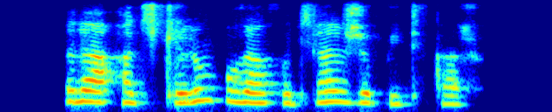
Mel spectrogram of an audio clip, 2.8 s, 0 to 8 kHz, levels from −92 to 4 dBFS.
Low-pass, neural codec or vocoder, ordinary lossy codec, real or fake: 7.2 kHz; codec, 44.1 kHz, 2.6 kbps, SNAC; Opus, 24 kbps; fake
